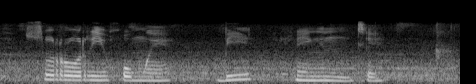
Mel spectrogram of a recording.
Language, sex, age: Tswana, female, 20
